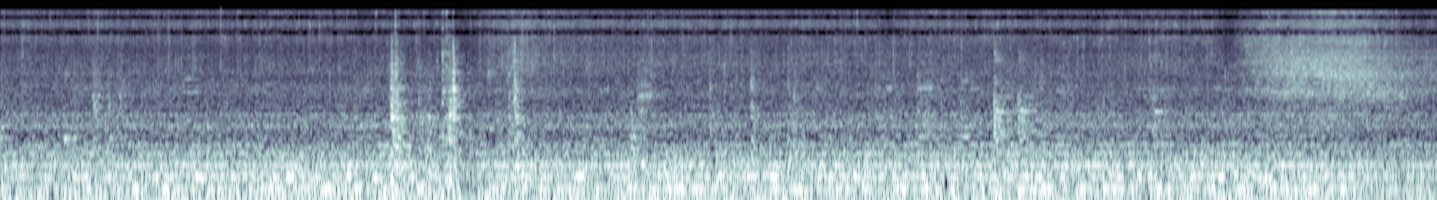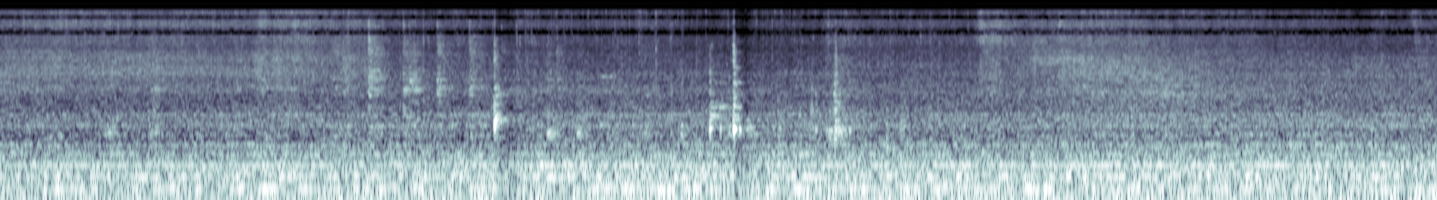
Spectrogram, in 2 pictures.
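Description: Hamburg steak patties sizzling steadily in steel frying pans on a gas range, over a steady low hum, with a few sharp knocks of utensils and pans. About halfway through, water poured into a hot pan hisses loudly for a second or two; a fainter hiss comes again near the end as water goes into the other pan.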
